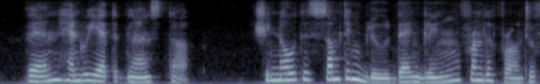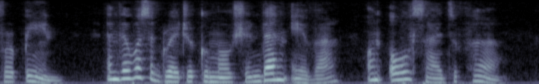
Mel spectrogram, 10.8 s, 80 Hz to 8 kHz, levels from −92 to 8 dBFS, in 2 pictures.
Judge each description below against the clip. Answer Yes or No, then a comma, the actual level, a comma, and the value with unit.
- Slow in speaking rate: No, average, 155 wpm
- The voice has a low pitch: No, medium, 175 Hz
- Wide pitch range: Yes, wide, 6.1 semitones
